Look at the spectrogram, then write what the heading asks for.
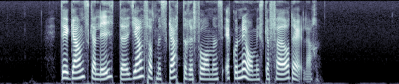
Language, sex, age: Swedish, female, 36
